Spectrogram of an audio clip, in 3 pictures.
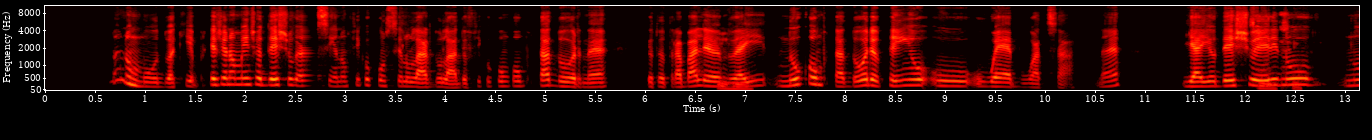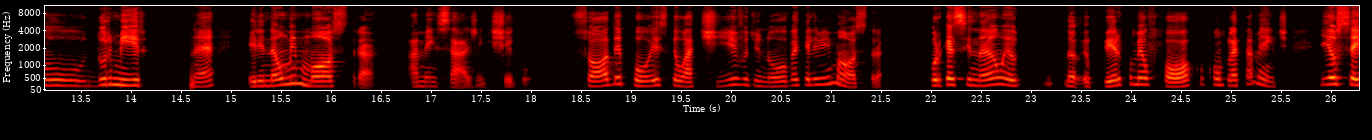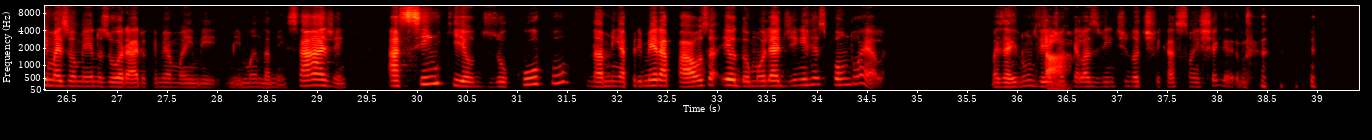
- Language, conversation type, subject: Portuguese, advice, Como posso resistir à checagem compulsiva do celular antes de dormir?
- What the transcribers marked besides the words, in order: laugh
